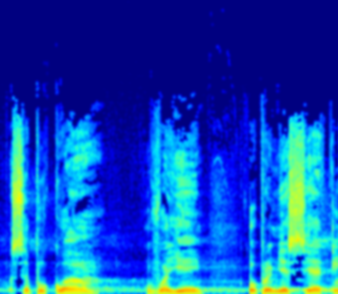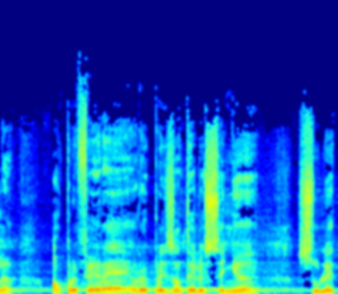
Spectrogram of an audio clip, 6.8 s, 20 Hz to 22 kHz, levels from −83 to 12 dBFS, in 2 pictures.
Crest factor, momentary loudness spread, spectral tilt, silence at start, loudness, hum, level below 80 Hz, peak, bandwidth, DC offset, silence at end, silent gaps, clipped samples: 16 dB; 13 LU; -3.5 dB/octave; 0.05 s; -16 LUFS; none; -54 dBFS; 0 dBFS; 17 kHz; under 0.1%; 0 s; none; under 0.1%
